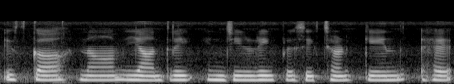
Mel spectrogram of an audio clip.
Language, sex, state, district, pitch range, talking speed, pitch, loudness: Hindi, female, Madhya Pradesh, Katni, 200-210 Hz, 90 wpm, 205 Hz, -16 LUFS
